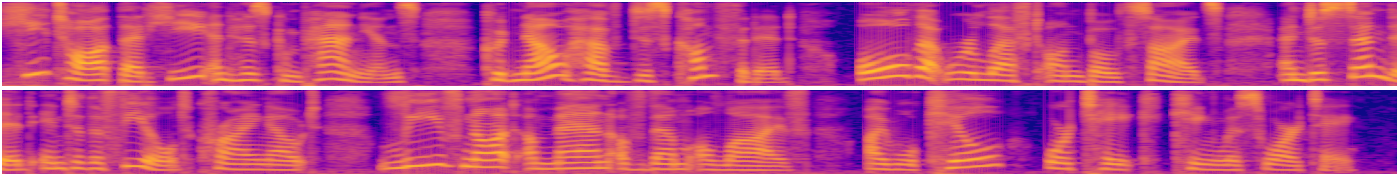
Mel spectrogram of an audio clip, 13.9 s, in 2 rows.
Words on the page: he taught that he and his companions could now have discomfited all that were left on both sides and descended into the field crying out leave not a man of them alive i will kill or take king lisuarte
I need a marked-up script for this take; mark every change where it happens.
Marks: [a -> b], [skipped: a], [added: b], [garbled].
he taught that he and his companions could now have discomfited all that were left on both sides and descended into the field crying out leave not a man of them alive i will kill or take king lisuarte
